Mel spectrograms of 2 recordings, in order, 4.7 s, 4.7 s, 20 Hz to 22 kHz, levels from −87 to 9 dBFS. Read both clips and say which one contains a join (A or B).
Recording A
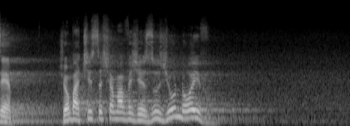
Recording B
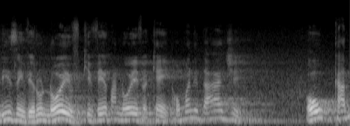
B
